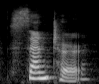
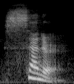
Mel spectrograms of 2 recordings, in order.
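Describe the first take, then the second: First: The T after the N is fully pronounced. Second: The T after the N is dropped. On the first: It sounds proper. "the correct and proper way to say it with a true T sound" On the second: It is casual everyday speech. "the T is typically removed"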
